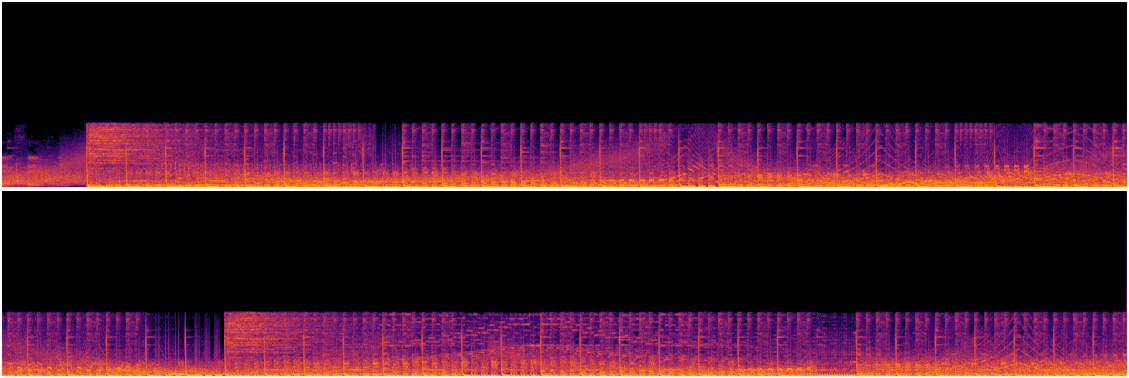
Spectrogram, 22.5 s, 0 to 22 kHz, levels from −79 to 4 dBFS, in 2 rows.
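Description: No technical faults are audible.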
